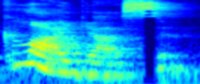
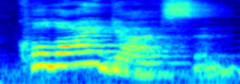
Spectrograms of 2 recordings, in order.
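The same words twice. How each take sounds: First: The first vowel is an I-like sound. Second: The first vowel is a clear O sound. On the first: The speaker calls it wrong. "They say kolay gelsin. ... not I sound" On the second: The speaker calls it right. "It's kolay gelsin. Okay? O sound"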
